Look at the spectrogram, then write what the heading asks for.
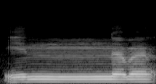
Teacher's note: ഇന്നമ എന്ന് ചേർത്തോതാവുന്നതാണ്, എന്നാൽ വഖഫ് ചെയ്യലാണ് ഉത്തമം. ഇന്നമ നൂൻ മുഷദ്ദദ മണിക്കണം, ഷദ്ദ നൽകപ്പെട്ട നൂൻ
